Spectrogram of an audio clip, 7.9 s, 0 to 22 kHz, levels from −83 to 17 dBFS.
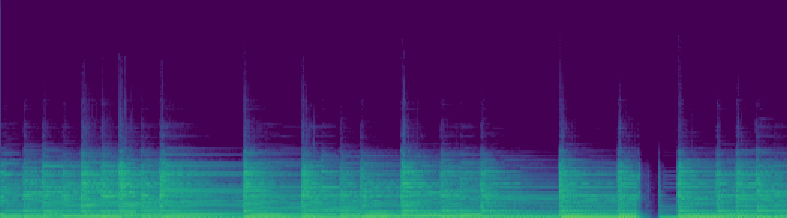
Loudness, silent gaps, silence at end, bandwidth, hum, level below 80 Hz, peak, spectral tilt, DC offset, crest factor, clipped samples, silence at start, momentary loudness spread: -14 LUFS; none; 0 s; 7.4 kHz; none; -46 dBFS; 0 dBFS; -6 dB/octave; under 0.1%; 14 dB; under 0.1%; 0 s; 5 LU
